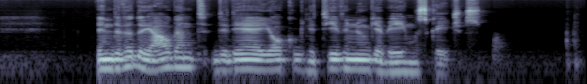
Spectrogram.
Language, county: Lithuanian, Tauragė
